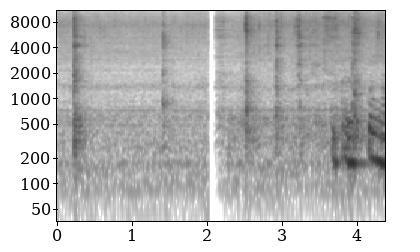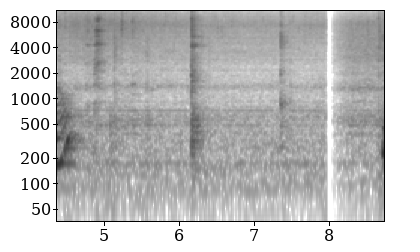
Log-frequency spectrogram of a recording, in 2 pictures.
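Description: Spices and chopped vegetables frying in oil in a stainless steel pressure cooker, sizzling steadily while a steel spoon stirs them, with scattered sharp clicks of the spoon against the pot.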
